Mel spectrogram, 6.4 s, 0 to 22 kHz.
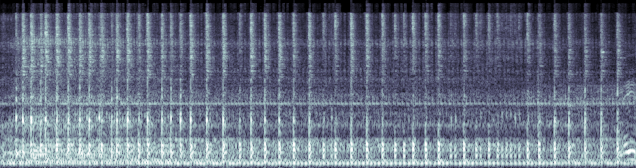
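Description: A Sledgehammer 333 engine idles on its first start, a loud, close, rapid mechanical chugging with a steady, even rhythm throughout and no voices.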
